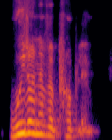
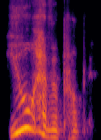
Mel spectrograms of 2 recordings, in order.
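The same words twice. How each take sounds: First: "We" leaned on, rest falling; stress on WE. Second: "You" swooping high, then falling away; stress on YOU. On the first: Cow brushing off the dramatic mouse, stress on "We". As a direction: hit "We" to step out of it. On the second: Cow handing the problem back to the mouse, stress on "You". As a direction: swing up hard on "You". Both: Acted.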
